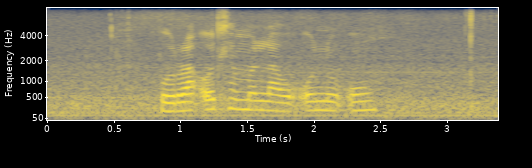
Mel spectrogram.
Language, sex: Tswana, female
